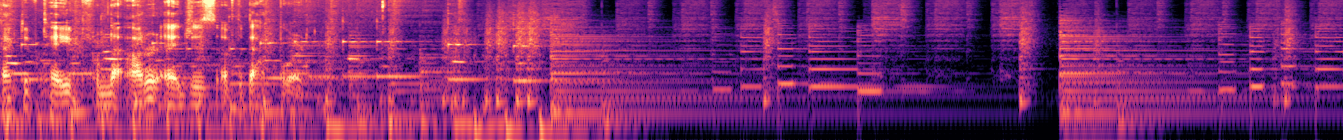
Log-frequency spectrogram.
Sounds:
Speech, Music

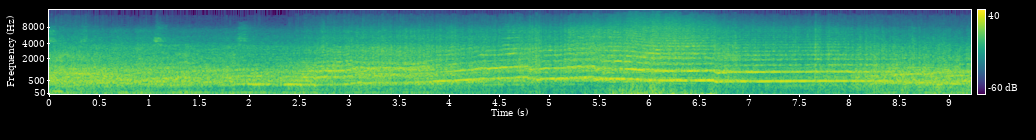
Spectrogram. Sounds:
outside, urban or man-made, Vehicle, Speech

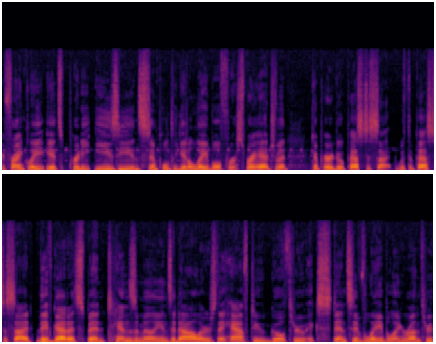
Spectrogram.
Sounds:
Speech

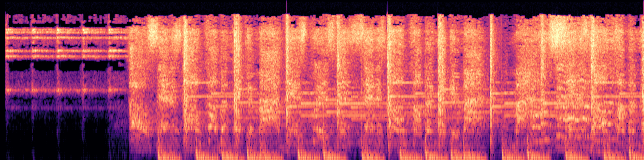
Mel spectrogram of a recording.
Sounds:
Jingle bell

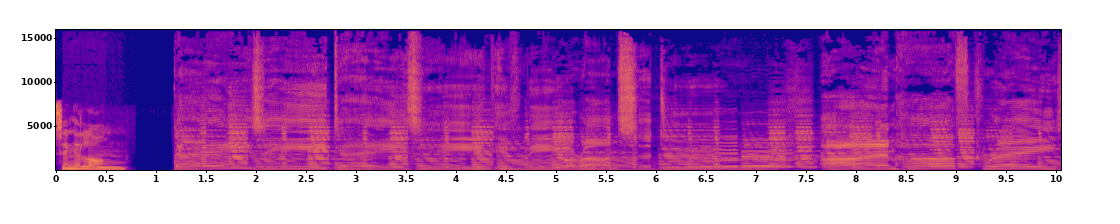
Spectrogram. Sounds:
Music, Speech

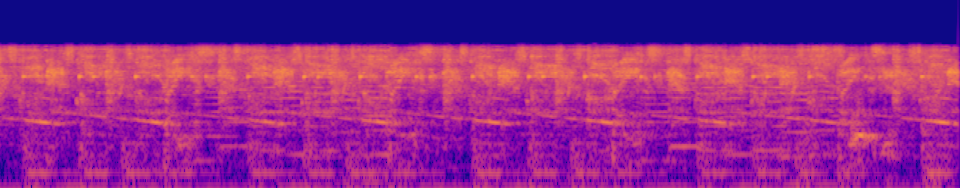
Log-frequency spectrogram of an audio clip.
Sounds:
Music

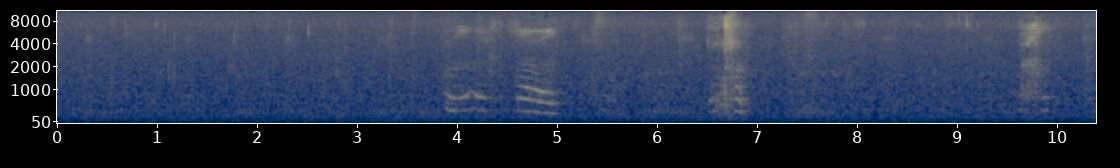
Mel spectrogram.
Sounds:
baby babbling

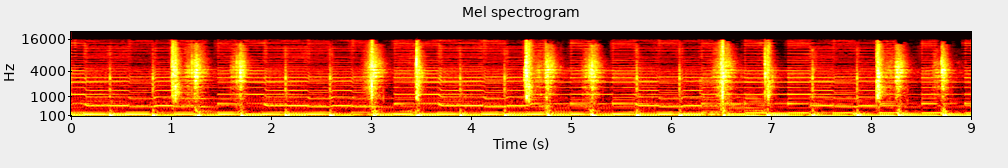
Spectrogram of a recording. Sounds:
Music

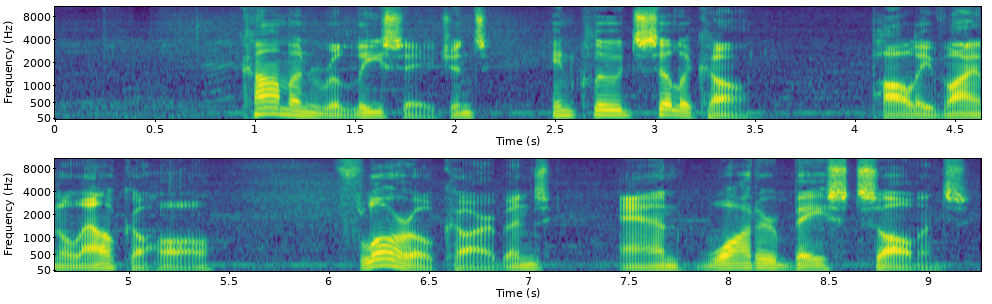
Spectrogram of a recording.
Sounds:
Speech

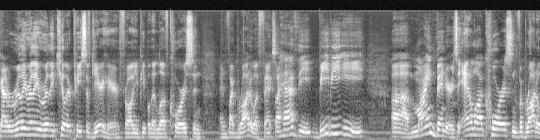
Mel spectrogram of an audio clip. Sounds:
Speech

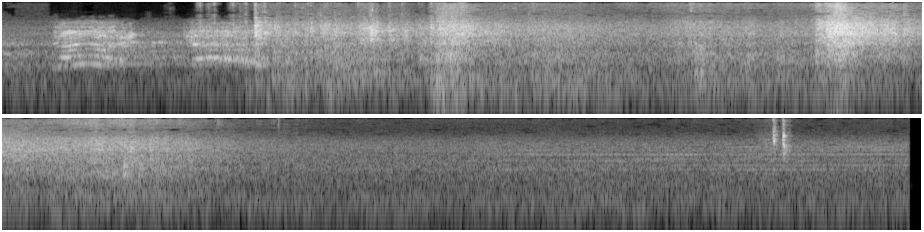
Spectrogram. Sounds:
Speech

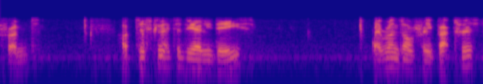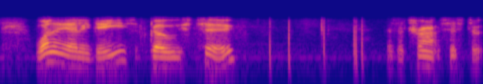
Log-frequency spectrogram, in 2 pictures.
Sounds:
Speech

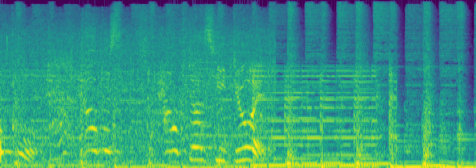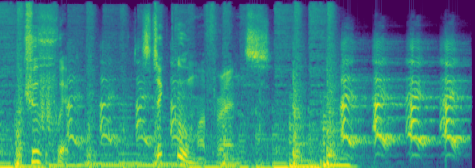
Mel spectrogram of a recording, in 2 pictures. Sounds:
Speech, Music

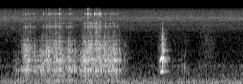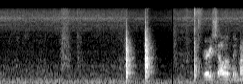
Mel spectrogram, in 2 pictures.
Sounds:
Speech

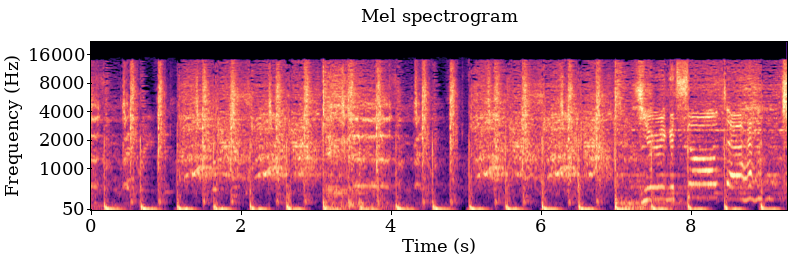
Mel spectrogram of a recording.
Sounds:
Music

